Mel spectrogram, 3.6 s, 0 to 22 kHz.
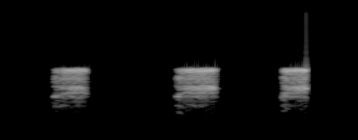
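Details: Barn owl on guard outside the owl box in the evening of 6 December 2023, mate inside: three short raspy hissing screeches about a second apart, the last cut off by a click, otherwise quiet.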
